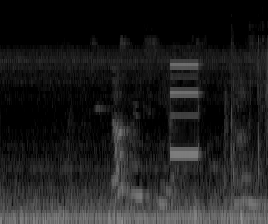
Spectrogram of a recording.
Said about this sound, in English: you're going to hear your Cricut EasyPress beep to let you know it finished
